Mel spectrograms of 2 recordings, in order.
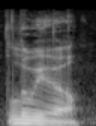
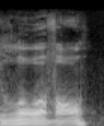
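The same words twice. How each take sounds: First: It is said the way non-Kentuckians say it. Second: It is said the way Kentucky locals say it.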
